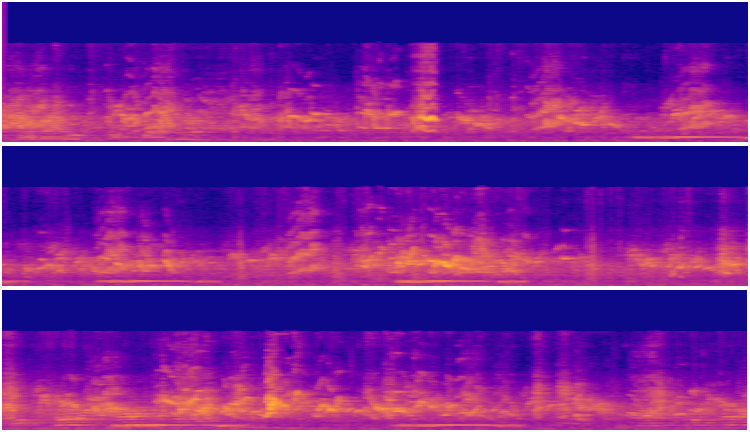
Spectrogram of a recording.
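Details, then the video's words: Larkana lovebirds keep up busy overlapping twittering, high thin chirps mixed with brief flat whistled notes repeated every second or so, over a low steady hum. "Lovebirds sing Sweet Serenades"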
